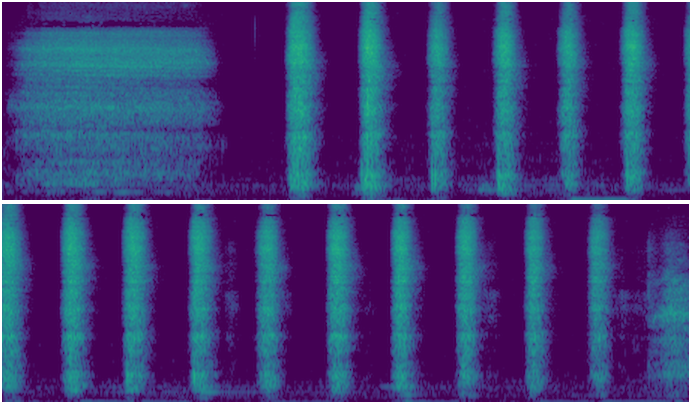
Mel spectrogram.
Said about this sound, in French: Donc, je vous fais un exemple de Kapalabhati. On inspire profondément. Et on va expirer par petites secousses en venant ramener le nombril vers la colonne.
